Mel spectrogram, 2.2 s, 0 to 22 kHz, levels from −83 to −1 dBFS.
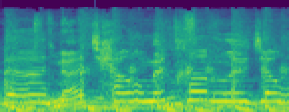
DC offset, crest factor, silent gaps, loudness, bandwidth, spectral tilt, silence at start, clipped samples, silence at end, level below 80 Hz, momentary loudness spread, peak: under 0.1%; 12 dB; none; -11 LUFS; 17 kHz; -4.5 dB/octave; 0 s; under 0.1%; 0 s; -22 dBFS; 1 LU; 0 dBFS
